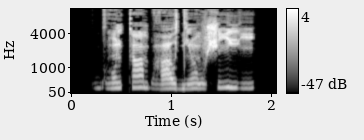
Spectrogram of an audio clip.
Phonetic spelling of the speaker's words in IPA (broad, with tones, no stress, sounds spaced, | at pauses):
ɡʱ õ˧ lʲ k ɑ̃˥˧ bʱ ɑ˩˧˩ o̯ dʲ ɔ̃˩˧˩ v ʃ i˥˧ j i˧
